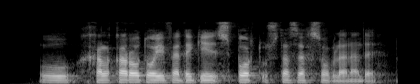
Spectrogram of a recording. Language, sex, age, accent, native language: Uzbek, male, 18-24, Samarqand, Uzbek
